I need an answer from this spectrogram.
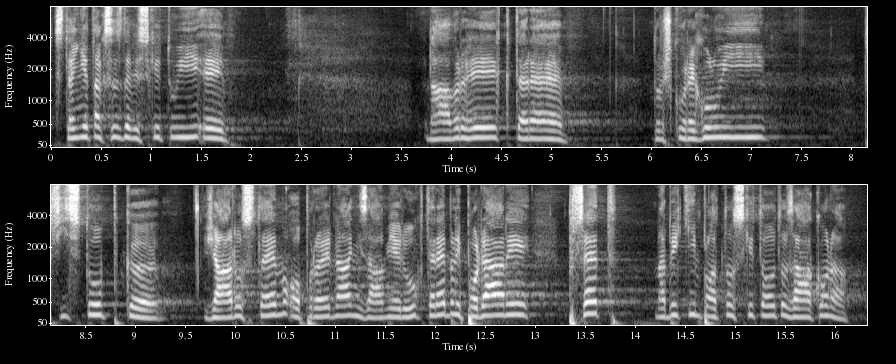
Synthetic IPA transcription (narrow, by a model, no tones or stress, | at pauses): st̪ɛjɲɛt̪aksɛzdɛvɪskɪt̪ujiːʔɪ | naːvr̩ɦɪkt̪ɛɾɛː | t̪ɾo̞ʃkuɾɛɡulujiː | pr̝̥iːst̪upk | ʒaːdo̞st̪ɛmʔopɾo̞jɛdnaːɲiːzaːmɲɛɾuːkt̪ɛɾɛːbɪlɪpo̞daːnɪpr̝̥ɛt̪ | nabɪciːmplat̪no̞scɪt̪o̞ɦo̞t̪o̞zaːko̞na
